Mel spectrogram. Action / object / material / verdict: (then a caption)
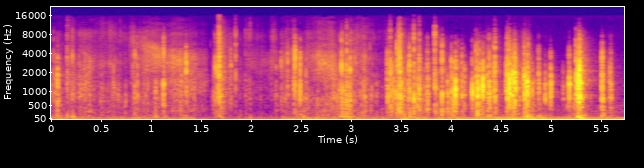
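scrape / magazine with thin paper pages / paper / none. A hand with long nails flips and crinkles the thin, damp pages of a thick magazine lying open. Soft papery rustles build into sharp, bright crinkles and crackles that grow busier and denser in the second half. The result is a quiet, dry, crisp page-turning sound with little low end.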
